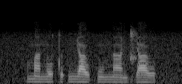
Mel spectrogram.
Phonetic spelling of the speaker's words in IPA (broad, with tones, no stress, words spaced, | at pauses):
mã˦˨no˦˨tʊ˦ʔ ɲa˦˨ʊ̯pũ˦˨nã˦ d͡ʑa˦˨ʊ̯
